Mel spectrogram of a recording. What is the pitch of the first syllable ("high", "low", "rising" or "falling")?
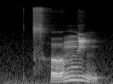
rising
